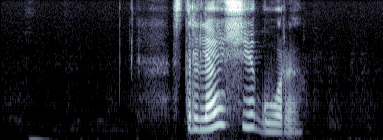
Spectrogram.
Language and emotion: Russian, neutral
